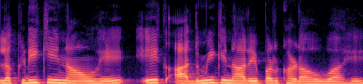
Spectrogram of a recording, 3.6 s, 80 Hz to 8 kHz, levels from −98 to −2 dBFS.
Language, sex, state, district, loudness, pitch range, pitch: Hindi, female, Bihar, Begusarai, -19 LUFS, 195-240 Hz, 210 Hz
